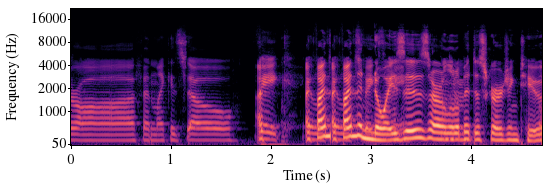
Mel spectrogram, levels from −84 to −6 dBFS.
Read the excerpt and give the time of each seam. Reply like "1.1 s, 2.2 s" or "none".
1.2 s, 1.8 s, 2.6 s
